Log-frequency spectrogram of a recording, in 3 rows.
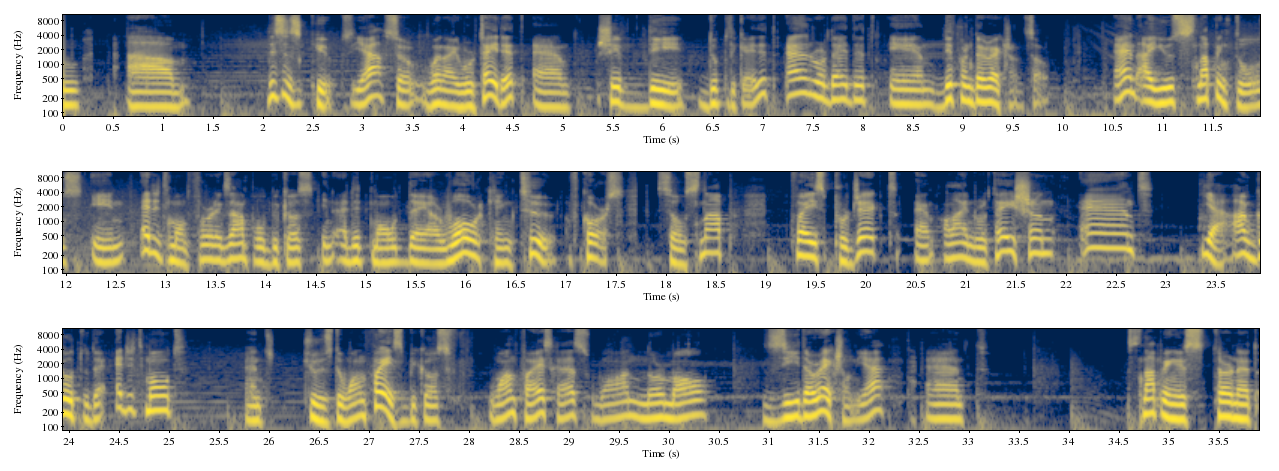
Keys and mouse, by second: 0.4 shift+middle click, 0.7 g, 3.2 r, 5.8 shift+d, 7.0 r, 8.1 g, 9.9 shift+middle drag, 10.5 shift+middle click, 13.0 click, 17.5 click, 18.2-21.0 drag, 21.6 shift+middle drag, 22.6 click, 23.3 Tab, 24.7 click, 26.6 middle click, 27.2 shift+middle drag, 30.7 middle click, 31.5-32.1 middle drag, 32.9-35.9 drag.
